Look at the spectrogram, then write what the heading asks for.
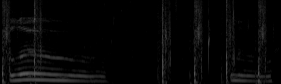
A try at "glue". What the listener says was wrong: I don't know how, but the way you're pronouncing it sounds like you're pronouncing blue with a double O. And I don't know how that works. Just the way you're saying glue, all my brain, like, translates it into text. It's putting it, like, Gloo.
